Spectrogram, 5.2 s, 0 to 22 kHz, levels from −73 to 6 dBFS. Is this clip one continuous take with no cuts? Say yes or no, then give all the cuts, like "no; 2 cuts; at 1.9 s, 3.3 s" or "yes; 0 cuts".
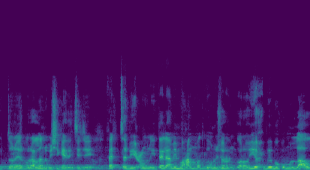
yes; 0 cuts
